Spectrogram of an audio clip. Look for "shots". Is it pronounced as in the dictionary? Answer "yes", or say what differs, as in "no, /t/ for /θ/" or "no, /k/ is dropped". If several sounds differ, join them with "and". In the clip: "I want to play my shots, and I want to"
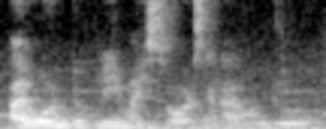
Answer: no, /s/ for /ʃ/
